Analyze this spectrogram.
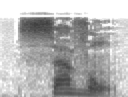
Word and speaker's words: savons: So classic ending for nous, O-N-S. You don't pronounce the final S. Nous savons.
